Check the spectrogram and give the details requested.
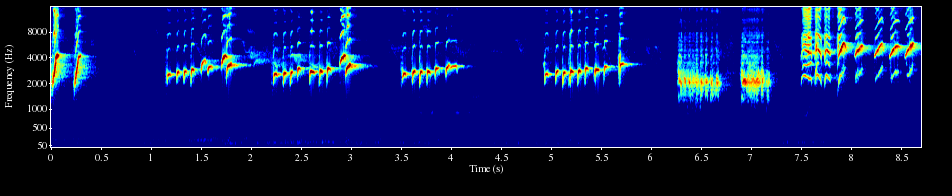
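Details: A greater green leafbird in full song, used as a lure to get young birds singing quickly: whistled phrases of quick rising and falling notes in bursts roughly every second, with two harsh buzzy notes and a final run of high chips.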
